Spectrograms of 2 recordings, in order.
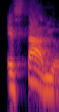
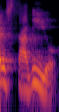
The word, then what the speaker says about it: estadio: Estadio. Ya no existe la palabra estadío, aunque hay muchas personas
